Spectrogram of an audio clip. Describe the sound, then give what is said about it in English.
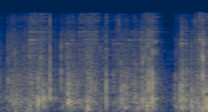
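A giant, heavy package from Up Vault E-Bike Club, New York, being opened on a table: a steady run of crinkling, rustling and tearing noises in irregular bursts, moderately loud, with no voices. “It's a giant, heavy package that I put on the table.”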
